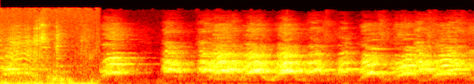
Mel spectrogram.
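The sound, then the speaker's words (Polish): A dog brought from Ukraine barks at an animal foundation in Łódź in a quick, continuous string of sharp, yappy, loud barks, following a brief rumble of handling or wind noise at the start. “zejdźmy w takim razie, bo ja wiem, że tutaj już na terenie fundacji znajduje się jeden z tych psów, które trafiły z Ukrainy właśnie tutaj do Łodzi.”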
